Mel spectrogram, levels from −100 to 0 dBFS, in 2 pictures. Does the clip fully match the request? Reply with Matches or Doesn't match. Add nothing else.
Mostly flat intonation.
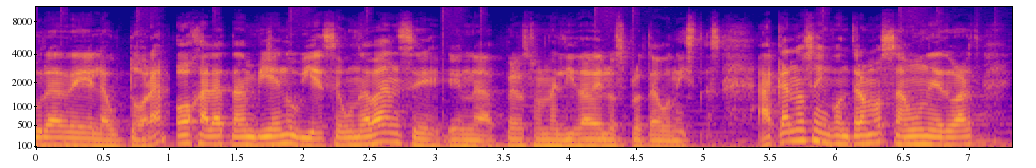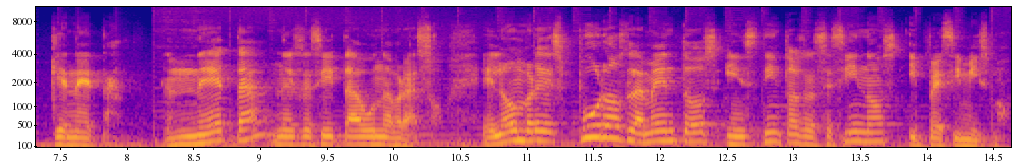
Doesn't match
